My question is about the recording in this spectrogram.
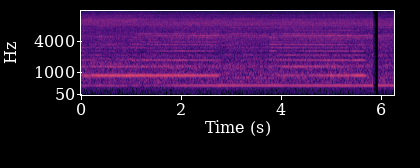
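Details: Router carving a wood sign with a 90-degree bit, which cuts faster than the profile bit: high, steady motor whine holds pitch under load with no chatter or bogging; cutting cleanly.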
